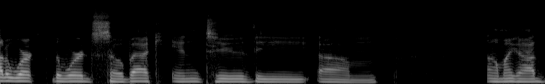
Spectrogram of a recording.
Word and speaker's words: Sobek: You gotta say Sobek like Becky, and then it works.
